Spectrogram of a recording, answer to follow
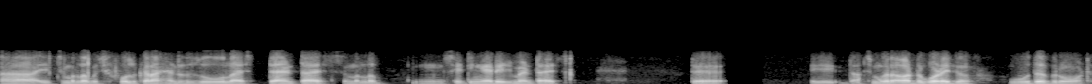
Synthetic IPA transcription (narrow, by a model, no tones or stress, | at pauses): aḭt͡ʃʰmɐt̪lɐbut͡ʃʰfulkɐɾãːɦɛ̃ːɳɖəlzuːlaːjsʈeɳʈa̰ːjsmɐt̪lɐ̰b̚ | seʈĩŋɡɐɾeːd͡ʒmẽɳʈaːjs | t̪ɨ̰ | id̪at̪ʰt͡ʃʰmɐɡəɾaːɾɖəɾɡoɽed̪ul | ʋuːd̪ɐbɾũʋaːʈʰ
